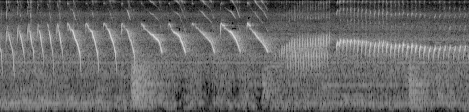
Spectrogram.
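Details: Energetic 'gacor ngotot' canary song meant to coax untrained young canaries to sing: a run of quick descending whistled sweeps, then a rasping buzz and a long, fast, high rolling trill.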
